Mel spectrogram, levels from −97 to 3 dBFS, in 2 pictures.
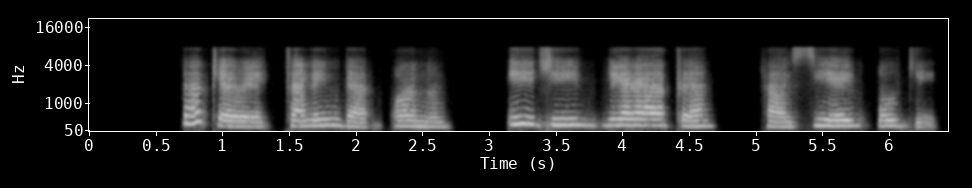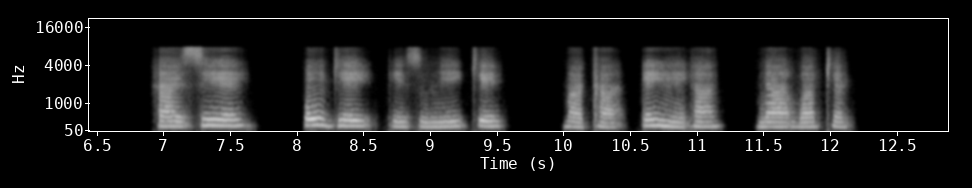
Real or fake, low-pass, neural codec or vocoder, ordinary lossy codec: fake; none; codec, 16 kHz, 0.5 kbps, FreqCodec, smaller model; none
